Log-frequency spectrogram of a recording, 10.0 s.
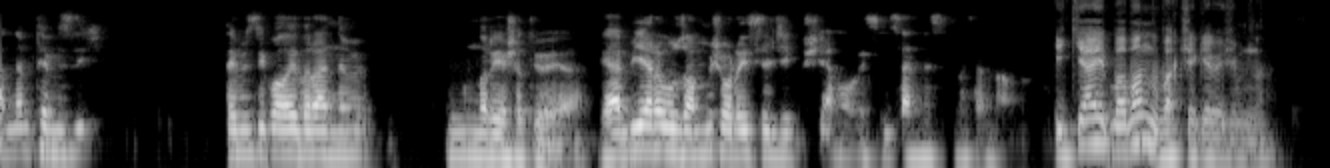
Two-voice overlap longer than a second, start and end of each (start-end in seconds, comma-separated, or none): none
